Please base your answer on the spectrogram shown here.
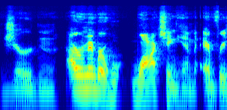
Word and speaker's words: Jordan: Last name looks like Jordan, pronounced Jordan.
